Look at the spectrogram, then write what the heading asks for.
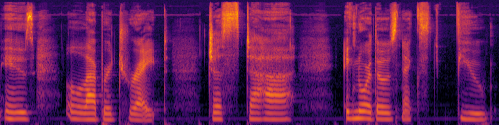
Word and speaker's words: labradorite: the stone incorrectly as labradite. I am well aware now that there is an extra R in there and the actual stone's name is labradorite.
